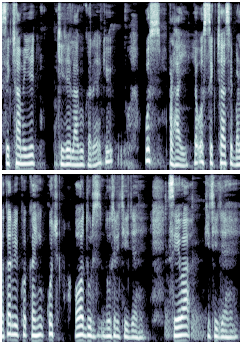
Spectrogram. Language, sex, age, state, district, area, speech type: Hindi, male, 45-60, Madhya Pradesh, Jabalpur, urban, spontaneous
